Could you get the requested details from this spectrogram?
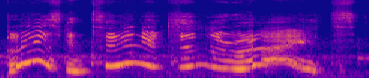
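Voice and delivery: high put-on voice of the lady game guide; announcer-like high lady voice, slow and bright. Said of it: "I'm not good at voicing".

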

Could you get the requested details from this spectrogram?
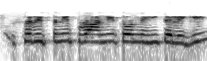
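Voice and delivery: ordinary delivery

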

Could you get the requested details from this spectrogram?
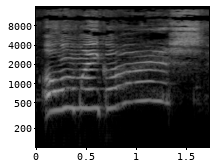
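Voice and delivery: drawn-out, high delighted oh my gosh; high excited gasp. Real, not acted. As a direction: gasp it out slowly, thrilled. Gasping at gift tin.

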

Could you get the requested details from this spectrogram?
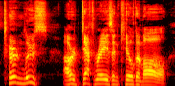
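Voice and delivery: ordinary delivery

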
